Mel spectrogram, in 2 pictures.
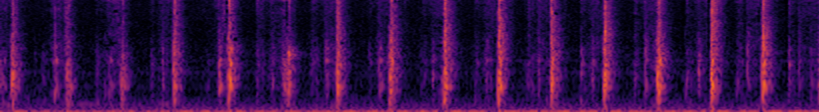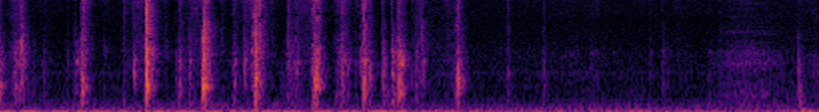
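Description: Tarot deck being shuffled by hand: a quick run of card snaps, several a second, that stops about six seconds in.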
